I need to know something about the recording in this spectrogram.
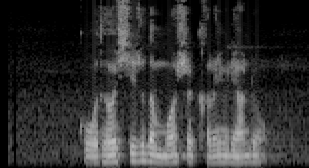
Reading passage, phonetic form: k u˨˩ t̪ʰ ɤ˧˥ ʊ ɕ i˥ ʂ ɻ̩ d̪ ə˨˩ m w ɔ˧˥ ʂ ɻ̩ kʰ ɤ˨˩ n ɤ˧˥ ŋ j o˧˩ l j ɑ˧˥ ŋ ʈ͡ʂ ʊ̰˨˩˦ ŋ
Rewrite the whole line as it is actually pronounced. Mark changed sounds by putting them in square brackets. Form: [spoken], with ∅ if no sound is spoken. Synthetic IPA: k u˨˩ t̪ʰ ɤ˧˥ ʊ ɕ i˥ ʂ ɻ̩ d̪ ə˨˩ m w ɔ˧˥ ʂ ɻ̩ kʰ ɤ˨˩ n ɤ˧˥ ŋ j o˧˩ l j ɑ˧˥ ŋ ʈ͡ʂ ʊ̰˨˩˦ ŋ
